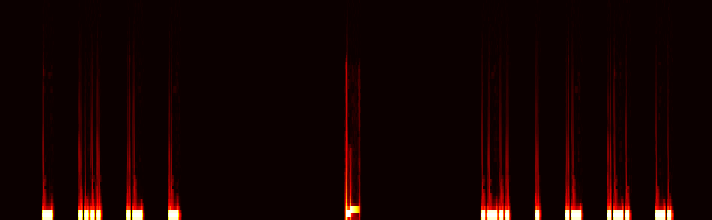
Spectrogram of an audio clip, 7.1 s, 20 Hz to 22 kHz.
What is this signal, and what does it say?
Morse code, heard as a keyed tone, about 40 wpm, spaced as for 23 wpm, 690 Hz. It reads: THAT LEARN
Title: 3x Character Spacing - Top 300 Words - 40wpm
